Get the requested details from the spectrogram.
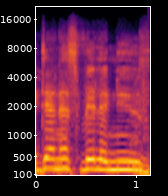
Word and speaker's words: Denis Villeneuve: Uh, Denis Villeneuve.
